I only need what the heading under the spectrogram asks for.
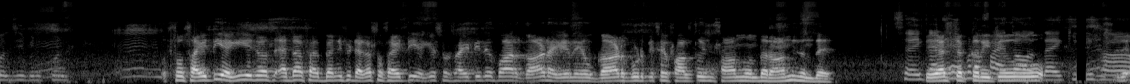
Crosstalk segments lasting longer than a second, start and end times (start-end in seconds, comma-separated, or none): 9.2-10.5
